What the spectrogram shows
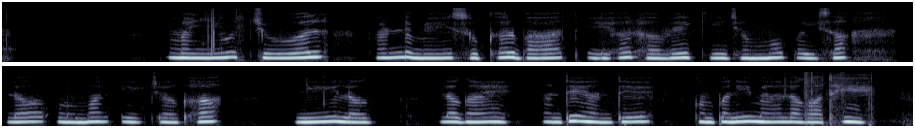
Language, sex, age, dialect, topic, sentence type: Chhattisgarhi, female, 18-24, Northern/Bhandar, banking, statement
